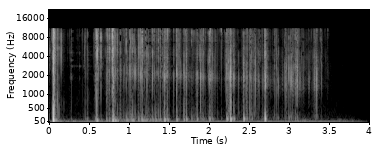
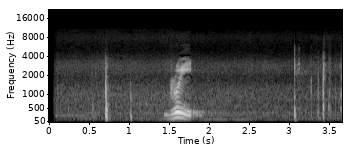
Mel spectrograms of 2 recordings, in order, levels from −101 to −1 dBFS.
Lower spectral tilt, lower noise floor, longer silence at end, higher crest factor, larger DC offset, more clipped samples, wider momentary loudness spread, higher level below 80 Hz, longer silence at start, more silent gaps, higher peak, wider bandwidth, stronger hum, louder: second, -2 dB/octave vs -7.5 dB/octave; first, -70 dBFS vs -59 dBFS; first, 0.65 s vs 0.2 s; first, 34 dB vs 22 dB; first, 0.1% vs under 0.1%; neither; second, 17 LU vs 26 LU; first, -50 dBFS vs -80 dBFS; second, 0.05 s vs 0.7 s; neither; first, -4 dBFS vs -8 dBFS; first, 11.5 kHz vs 4.8 kHz; neither; second, -36 LUFS vs -26 LUFS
